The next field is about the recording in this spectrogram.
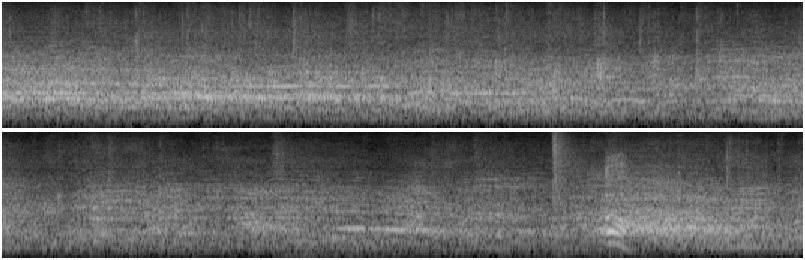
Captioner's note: crowd cheering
